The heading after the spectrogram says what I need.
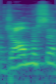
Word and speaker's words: Hjalmarsson: But yeah, Hjalmarsson, I would not be able to say. It's like, you're really going to say that? Yeah, how are you going to spell that? Well, obviously, the H is silent.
